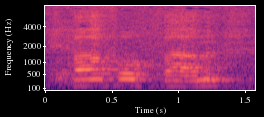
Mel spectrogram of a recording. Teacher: What I do is I compress, smooth out a bit that sequence. So I practically lose the I in fireman, and I practically lose the U in powerful. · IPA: /ˋpaəfl̩/, /ˋfaəmən/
